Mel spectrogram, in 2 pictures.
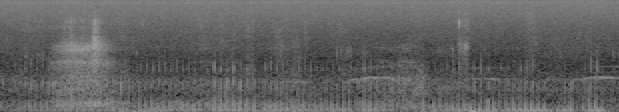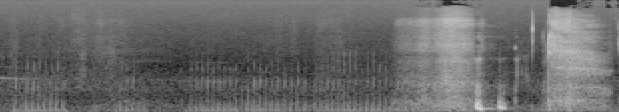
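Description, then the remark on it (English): A cat purrs steadily right at the microphone, a low continuous rumble, then a couple of loud, sharp bumps and rustles near the end as the cat bonks and bites the microphone. “I'm trying to get the purr noise.”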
